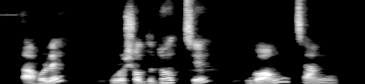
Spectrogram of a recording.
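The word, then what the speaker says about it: 工厂: এখানে দেখেন গং। এখানে চাইনিজের এক নাম্বার টন ব্যবহার করা হয়েছে। আর এক নাম্বার টন উচ্চারণ নিয়ম হচ্ছে সোজা লম্বাভাবে বলতে হয়। তারপরে দেখেন চাং। চাং এখানে চাইনিজের তিন নাম্বার টোন ব্যবহার করা হয়েছে। আর তিন নাম্বার টোন উচ্চারণ নিয়ম হচ্ছে উপর থেকে নিচে আবার নিচ থেকে উপরে।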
